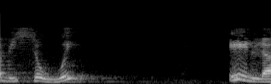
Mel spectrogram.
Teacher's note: فأدغم الواو الساكن في المتحرك، أدغم الواو الساكن وهو الأول في الواو المتحرك وهو المبدل · Term: إدغام المثلين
